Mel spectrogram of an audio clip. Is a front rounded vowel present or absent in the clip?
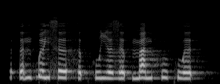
absent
